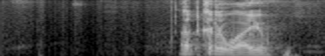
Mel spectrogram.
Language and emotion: Russian, neutral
